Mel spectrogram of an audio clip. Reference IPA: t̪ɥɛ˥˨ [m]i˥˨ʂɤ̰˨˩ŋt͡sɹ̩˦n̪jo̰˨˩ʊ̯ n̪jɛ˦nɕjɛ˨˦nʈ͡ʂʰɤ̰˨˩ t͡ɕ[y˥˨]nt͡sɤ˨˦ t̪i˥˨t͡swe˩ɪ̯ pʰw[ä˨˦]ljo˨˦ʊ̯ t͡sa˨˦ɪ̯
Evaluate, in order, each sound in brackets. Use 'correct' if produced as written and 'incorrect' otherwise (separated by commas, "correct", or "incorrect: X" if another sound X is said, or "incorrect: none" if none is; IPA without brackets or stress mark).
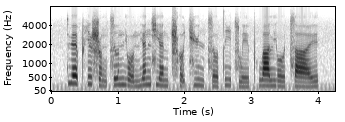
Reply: incorrect: pʰ, correct, incorrect: ä˦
